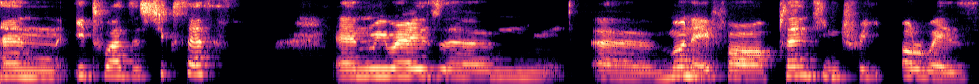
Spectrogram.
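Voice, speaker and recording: At a very slow pace, a woman with a French accent speaks at a fairly high pitch with ordinary pitch variation against a quiet background. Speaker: craft workshop leader. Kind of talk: casual online talk. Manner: halting.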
